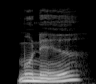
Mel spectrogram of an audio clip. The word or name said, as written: monade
